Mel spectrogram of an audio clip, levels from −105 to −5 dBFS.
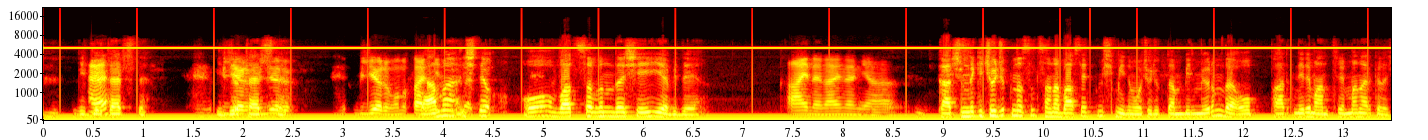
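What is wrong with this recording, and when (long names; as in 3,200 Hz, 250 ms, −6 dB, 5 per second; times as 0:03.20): mains hum 50 Hz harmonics 4 −28 dBFS
scratch tick 78 rpm −11 dBFS
whistle 5,100 Hz −27 dBFS
0:10.47: click −12 dBFS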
